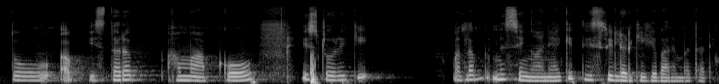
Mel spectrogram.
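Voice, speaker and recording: A woman's voice: mid-range voice, creaky, mellow. A young woman narrating a story casually, chatty with many fillers, talking to her listeners.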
